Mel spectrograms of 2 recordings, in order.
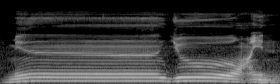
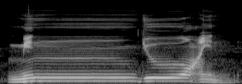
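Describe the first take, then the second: First: Min ju'in with the n blurred and nasal; hidden n. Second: Min ju'in with a clear n; as written. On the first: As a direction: let the n of min melt into ju'in. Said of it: "samar dia". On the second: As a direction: read min ju'in plainly. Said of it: "kalau ditulis". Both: Shown as a demonstration.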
